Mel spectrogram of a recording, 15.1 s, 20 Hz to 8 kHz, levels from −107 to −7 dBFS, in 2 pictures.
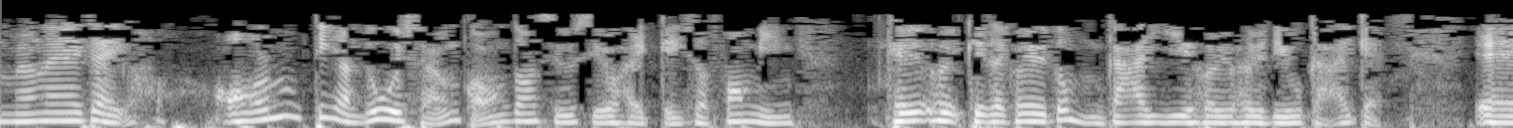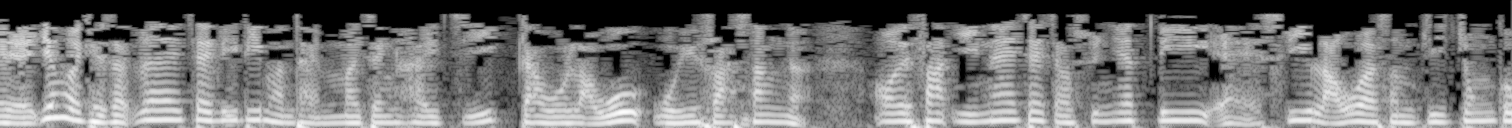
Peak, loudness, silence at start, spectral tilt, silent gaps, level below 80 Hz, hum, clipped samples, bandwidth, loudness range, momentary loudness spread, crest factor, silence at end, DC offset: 0 dBFS; -19 LUFS; 0 s; -11 dB/octave; none; -32 dBFS; none; under 0.1%; 5.8 kHz; 2 LU; 8 LU; 18 dB; 0 s; under 0.1%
